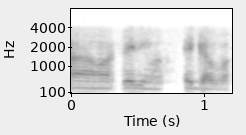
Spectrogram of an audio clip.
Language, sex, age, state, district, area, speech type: Tamil, male, 18-30, Tamil Nadu, Ariyalur, rural, conversation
